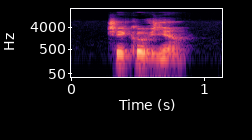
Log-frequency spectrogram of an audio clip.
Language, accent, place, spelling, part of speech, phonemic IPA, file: French, France, Lyon, tchékhovien, adjective, /tʃe.kɔ.vjɛ̃/, LL-Q150 (fra)-tchékhovien.wav
- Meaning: Chekhovian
